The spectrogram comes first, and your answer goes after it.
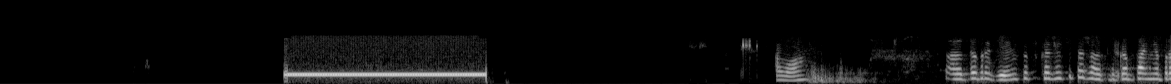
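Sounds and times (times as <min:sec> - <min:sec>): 
telephone line tone while waiting for operator: 0:02.8 - 0:04.9
speech: 0:07.8 - 0:08.6, 0:09.5 - 0:11.7.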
